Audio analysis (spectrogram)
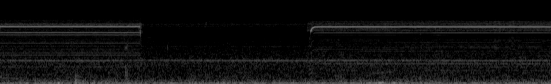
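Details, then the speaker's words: Rakon 66 quad with new motors, spun up from Betaflight motors tab on battery: steady high whine holds pitch, dips briefly, then returns smooth and even; smoother than old motors, no roughness, healthy. "These ones are a lot smoother than the old version. You can hear it too. They're just nice and smooth."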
